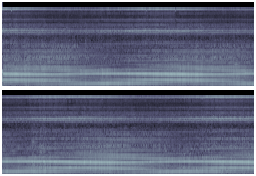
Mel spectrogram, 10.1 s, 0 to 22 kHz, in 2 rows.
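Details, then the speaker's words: Refrigerator compressor that had hummed without starting, drawing 5.8 A instead of about 0.8 A, overload and PTC tested good, windings tested good: after repair on its original PTC, smooth steady hum, runs normally. "Sekarang kita tes lagi apakah dia menyala dengan normal. Oke, ternyata menyala ya."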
